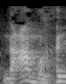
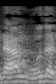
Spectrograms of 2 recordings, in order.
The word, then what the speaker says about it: 南无: 哎，都是那个除非那个说没学过佛，把南无把那个南无念成南无的那些人，那不算，那不是佛教徒是吧。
